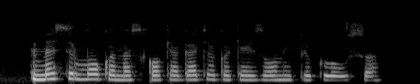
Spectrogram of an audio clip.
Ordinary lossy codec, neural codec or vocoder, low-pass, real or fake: Opus, 16 kbps; none; 7.2 kHz; real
